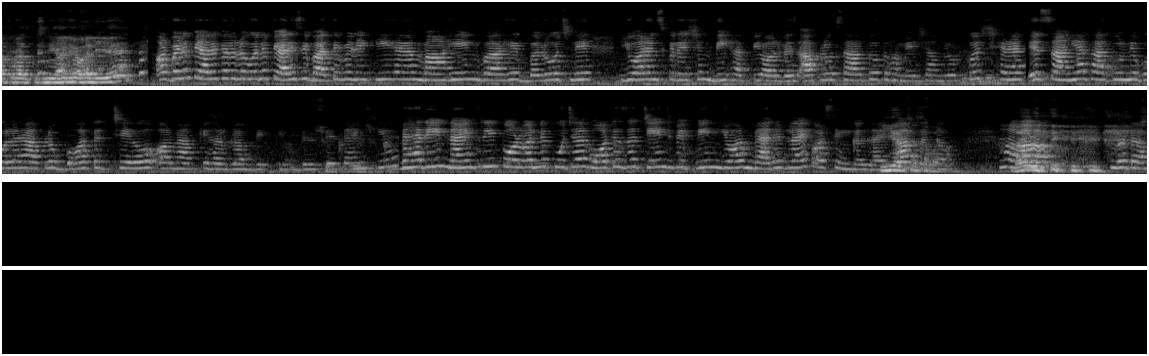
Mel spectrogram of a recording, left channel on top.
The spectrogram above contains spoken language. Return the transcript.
कुछ नहीं आने वाली है। और बड़े प्यारे प्यारे लोगों ने प्यारी सी बातें भी लिखी है। माहिन वाहिद बलोच ने you are inspiration, be happy always. आप लोग साथ हो तो हमेशा हम लोग खुश हैं। इस सानिया खातून ने बोला है आप लोग बहुत अच्छे हो और मैं आपके हर ब्लॉग देखती हूँ, दिल से थैंक यू। महरीन 9341 ने पूछा है what is the change between your married life और सिंगल लाइफ? ये आप अच्छा बताओ। सवाल हाँ, भाई, बताओ।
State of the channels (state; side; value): silent; right; 57 dB below the other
